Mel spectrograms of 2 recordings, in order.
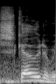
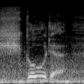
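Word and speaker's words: Škoda: Everyone says Skoda, but it's not. If you look at the logo, it's got a little, is it called the circumflex? It's got a little accent over the S, which means that you have to pronounce the S as a sh, so it's Skoda. You've got to imagine that you're Sean Connery, it's a Skoda.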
